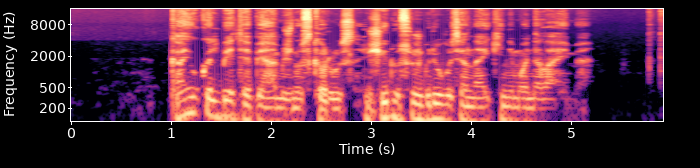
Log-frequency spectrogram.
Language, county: Lithuanian, Vilnius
